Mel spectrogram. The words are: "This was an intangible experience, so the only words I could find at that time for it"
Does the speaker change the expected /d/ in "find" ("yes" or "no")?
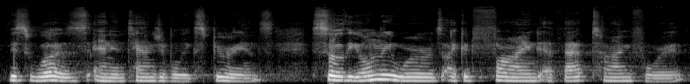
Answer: no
